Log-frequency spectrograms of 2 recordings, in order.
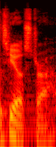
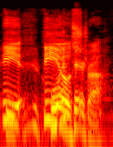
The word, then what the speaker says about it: Teostra: How do you say your character's name, Shadow? Teostra. It is Teostra. Okay. I keep my brain wants to keep adding an H there. An H, wait. Theostra.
